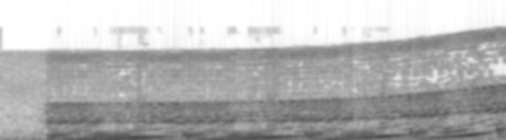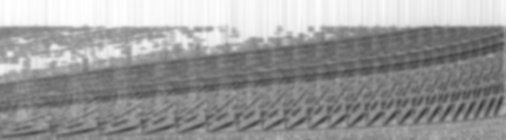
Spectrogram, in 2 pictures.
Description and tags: A nice alert tone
